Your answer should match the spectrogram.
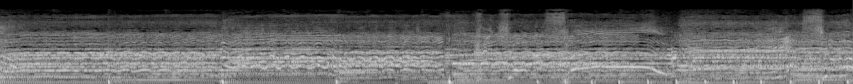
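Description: Gospel praise team singing a hymn in sustained voices with vibrato, backed by a band of piano, Hammond organ, bass guitar and drums keeping a steady beat.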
